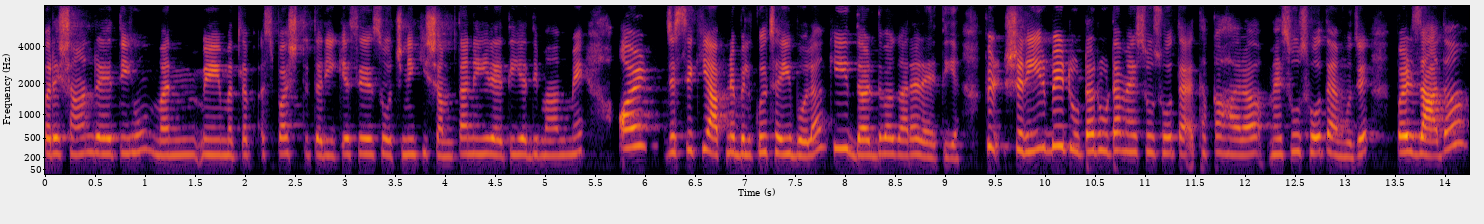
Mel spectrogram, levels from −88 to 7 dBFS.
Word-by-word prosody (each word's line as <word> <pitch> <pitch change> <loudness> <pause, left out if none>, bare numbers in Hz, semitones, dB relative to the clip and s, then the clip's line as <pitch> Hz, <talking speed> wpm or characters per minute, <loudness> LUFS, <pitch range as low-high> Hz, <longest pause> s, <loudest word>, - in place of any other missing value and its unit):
परेशान 255 +1 0
रहती 255 0 +1
हूँ, 275 +2 -5 0.2
मन 230 0 +1 0.3
में 240 -1 +4
मतलब 235 +1 -6
स्पष्ट 255 0 -3
तरीक़े 235 0 -2
से 250 0 0
सोचने 245 -1 -2
की 250 +2 -11
क्षमता 230 +1 0
नहीं 250 0 -3
रहती 245 0 -1
है 245 - +2
दिमाग 230 0 -7
में। 255 +4 -2 0.4
और 360 +2 +7 0.2
जैसे 270 +3 0
कि 305 +2 -3
आपने 255 +2 -2
बिल्कुल 250 +2 -1
सही 255 -2 +2
बोला 235 +6 0
कि 330 -1 +2
दर्द 235 +1 +2
वग़ैरह 245 -1 -1
रहती 200 -1 -8
है। 190 - -7 0.3
फिर 370 0 +1
शरीर 305 +2 +4
भी 370 0 +8
टूटा-टूटा 295 -1 +1
महसूस 275 -2 -3
होता 260 -1 -1
है, - - -4
थका-हारा 250 -1 -2 0.2
महसूस 270 +3 -4
होता 265 +1 +2
है 230 -3 -2
मुझे, 230 +6 -1 0.3
पर 275 0 +7
ज़्यादा 260 +7 +4
250 Hz, 180 wpm, -23 LUFS, 240-275 Hz, 0.4 s, भी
